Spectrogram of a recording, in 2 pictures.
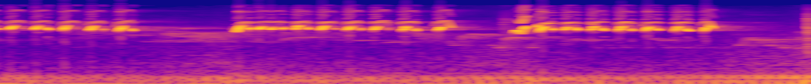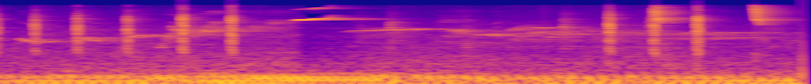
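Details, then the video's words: {'text': 'White-rumped shama in fast fighting song, tail flicking continuously; three bursts of rapid high trilled notes, then a series of sharp clicks with faint thin whistles.'} "chòe lửa đập đuôi liên tục kích thích lửa hót đấu nhanh căng,chòe lửa tạch chòe lửa hót đấu"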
